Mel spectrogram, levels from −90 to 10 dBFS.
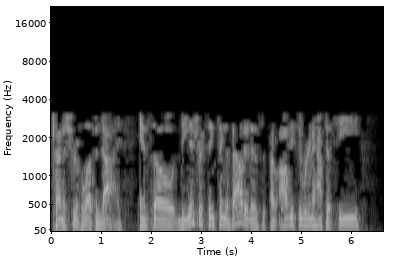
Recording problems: garbled, watery; badly; nothing above 3 kHz

